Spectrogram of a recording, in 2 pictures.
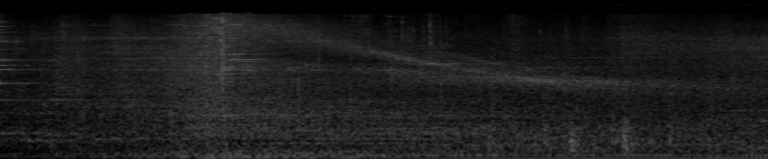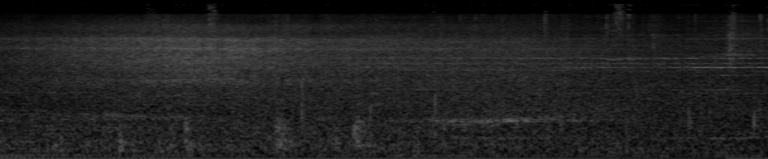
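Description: A train to Edinburgh rumbles on its rails, a high metallic squeal of brakes gliding downward as it slows, with scattered wheel clacks over a steady, heavy roar. No one speaks.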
